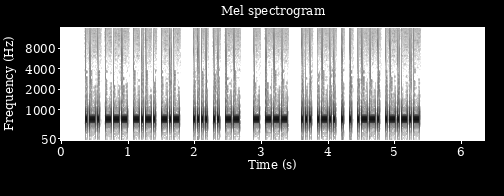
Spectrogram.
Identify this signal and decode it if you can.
Morse code, heard as a keyed tone, about 40 wpm, 700 Hz. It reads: ROCK HIM TO SLEEP.
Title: Sentences from Top 1000 Words - Review Part 2 - 40wpm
